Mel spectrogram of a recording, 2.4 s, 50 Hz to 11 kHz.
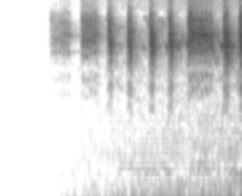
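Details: Sedge warbler singing at RSPB Fowlmere on an early July morning in 2013 under blue sky and sun: after a short silence, a quiet run of rapid, buzzy, high chattering notes repeated several times a second.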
